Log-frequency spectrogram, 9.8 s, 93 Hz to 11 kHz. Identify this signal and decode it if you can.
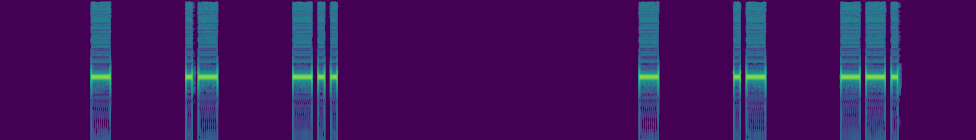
Morse code, heard as a keyed tone, about 19 wpm, spaced as for 9 wpm, 800 Hz. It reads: TAD TAG
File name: Spaced Alphas / Spaced Alphas mp3s / Ts sp @18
